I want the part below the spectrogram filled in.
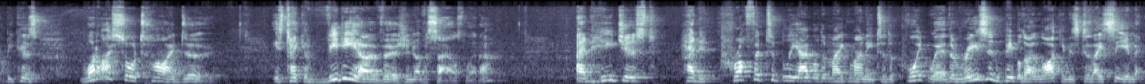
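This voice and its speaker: A man hosting a podcast interview, telling stories with animated energy and frequent laughter. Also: on the high side. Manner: animated storyteller, laughs often. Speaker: podcast host. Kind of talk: casual interview chat. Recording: roomy echo, faint background noise.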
